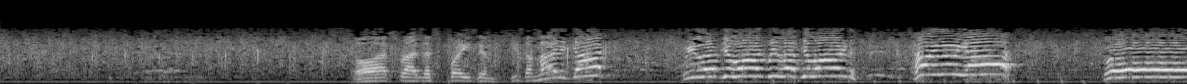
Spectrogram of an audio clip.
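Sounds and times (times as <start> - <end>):
crowd clapping: 0.0 - 11.8
speech: 3.5 - 6.2, 6.8 - 10.2, 11.0 - 11.8.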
